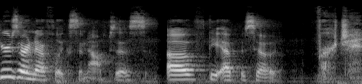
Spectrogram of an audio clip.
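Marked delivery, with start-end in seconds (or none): 3.2-3.6 hushed, scandalized whisper. Reading out an episode title, the scandalous word 'Virgin' whispered. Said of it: "Why do you keep whispering it?".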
